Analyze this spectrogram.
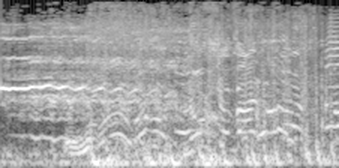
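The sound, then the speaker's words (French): A horse neighs for a horse-drawn carriage ride, a loud, long whinny whose pitch wavers up and down for about two seconds. “T'es vraiment fait de me payer une promenade en calèche?”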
